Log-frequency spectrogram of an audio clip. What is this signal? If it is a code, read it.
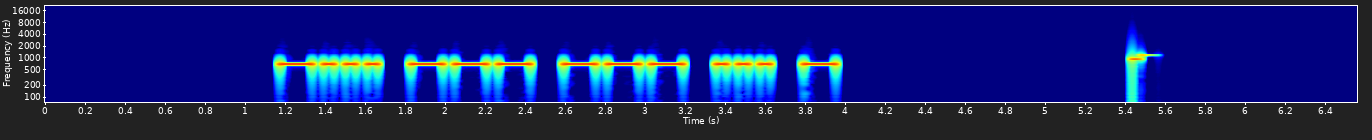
Morse code, heard as a keyed tone, about 22 wpm, 700 Hz. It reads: BOOST
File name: 5 Letter Words - First 3 Letters Given - 22wpm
